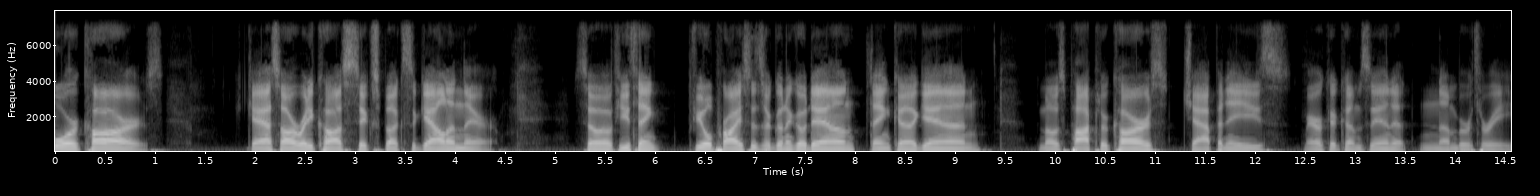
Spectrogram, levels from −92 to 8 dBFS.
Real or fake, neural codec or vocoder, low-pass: real; none; 7.2 kHz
